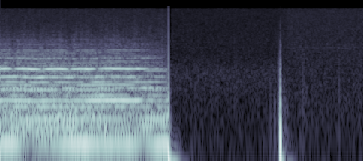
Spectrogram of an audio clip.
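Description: Film soundtrack music holding a sustained final chord that cuts off abruptly about a second in, leaving faint hiss and then a single sharp click near the end.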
